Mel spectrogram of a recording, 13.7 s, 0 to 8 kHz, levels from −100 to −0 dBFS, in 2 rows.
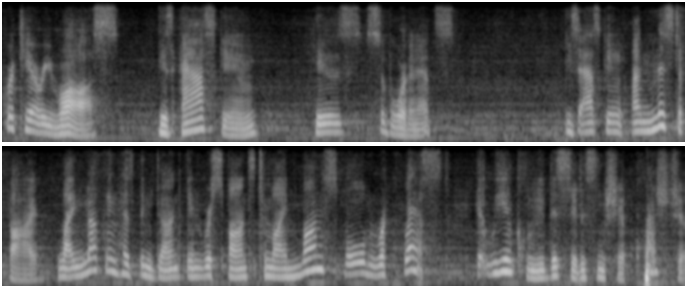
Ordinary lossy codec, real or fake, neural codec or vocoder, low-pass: Opus, 32 kbps; fake; codec, 24 kHz, 1 kbps, SNAC; 7.2 kHz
